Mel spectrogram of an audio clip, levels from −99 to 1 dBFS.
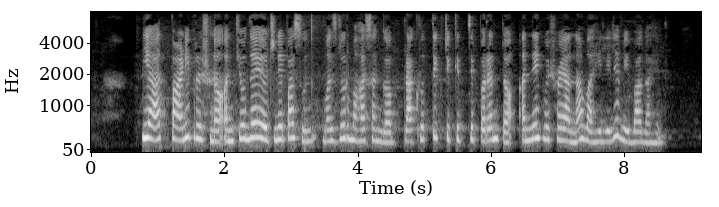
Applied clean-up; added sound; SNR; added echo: none; none; none; none.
